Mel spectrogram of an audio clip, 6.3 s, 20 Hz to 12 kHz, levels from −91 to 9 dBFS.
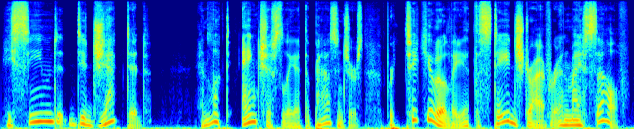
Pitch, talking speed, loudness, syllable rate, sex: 145 Hz, 150 wpm, -20 LUFS, 5.7 syllables/s, male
